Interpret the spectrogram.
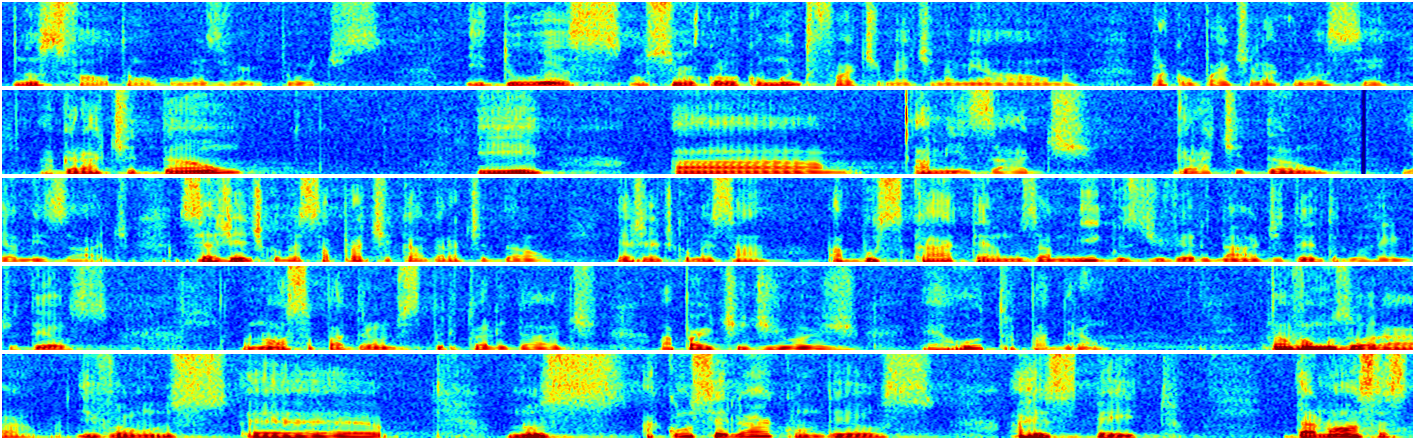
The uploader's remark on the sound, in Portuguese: Culto ao vivo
